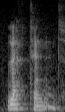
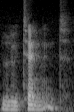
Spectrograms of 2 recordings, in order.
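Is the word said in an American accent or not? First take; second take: not American; American. First: It is said without an American accent. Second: It is said in an American accent.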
